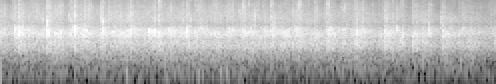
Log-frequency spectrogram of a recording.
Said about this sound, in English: I need people to see how many other people in this community are doing this. In the back. In the front. Yeah. Yeah. Just clap for me.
